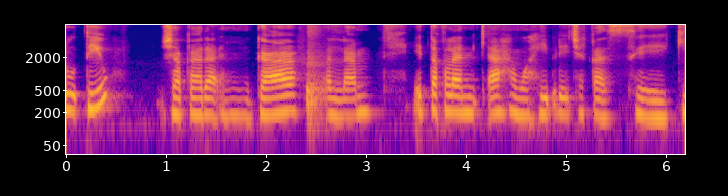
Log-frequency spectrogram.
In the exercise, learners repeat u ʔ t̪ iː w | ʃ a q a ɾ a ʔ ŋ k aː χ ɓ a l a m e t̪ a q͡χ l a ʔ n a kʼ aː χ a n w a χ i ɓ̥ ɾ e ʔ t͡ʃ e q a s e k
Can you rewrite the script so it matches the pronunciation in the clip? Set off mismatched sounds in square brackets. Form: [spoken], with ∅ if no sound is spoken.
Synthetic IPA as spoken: u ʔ t̪ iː w | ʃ a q a ɾ a ʔ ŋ k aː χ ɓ a l a m e t̪ a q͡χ l a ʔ n [i] kʼ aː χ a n w a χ [iː] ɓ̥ ɾ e ʔ t͡ʃ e q a s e k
